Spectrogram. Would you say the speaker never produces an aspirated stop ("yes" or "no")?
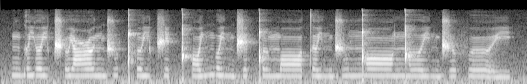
no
